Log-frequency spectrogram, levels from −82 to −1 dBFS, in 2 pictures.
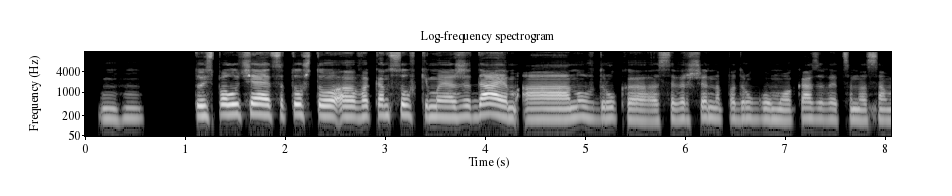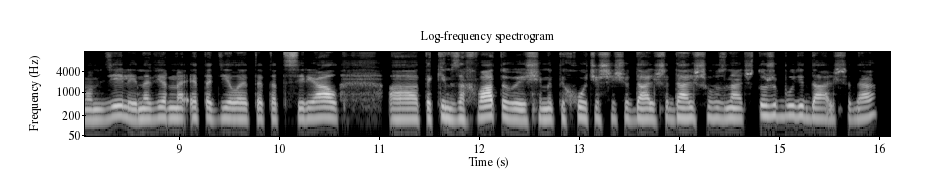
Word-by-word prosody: Мгм. 165 +1 -9 0.5
То - - +1
есть, 195 -2 +5
получается 215 -1 +6
то, 215 +3 +3
что, 195 -1 +4
а, 185 -1 +4
в 175 - -7
оконцовке 200 +1 +1
мы 185 -1 +1
ожидаем, 190 0 +6
а 160 0 +3
оно 180 +2 -3
вдруг, 170 0 -7
э, 145 -2 -2
совершенно 165 +3 -4
по-другому 160 -1 -6
оказывается 155 0 -5
на 150 -1 -4
самом 150 -1 -3
деле. 185 -1 -2
И, 150 - -4
наверно, 170 +1 -4
это 170 0 -5
делает 160 0 -5
этот 160 -1 -8
сериал, 170 +1 +1 0.5
а, 160 0 -2
таким 165 +1 -4
захватывающим, 160 -2 -1
и - - -9
ты 160 - -12
хочешь 165 -1 -6
ещё 160 +1 -8
дальше, 160 +1 -3
дальше 170 +2 -2
узнать, 170 -1 -5
что 205 - -5
же 200 +1 -5
будет 195 0 -5
дальше, 165 -2 -5
да? 175 +5 -5
165 Hz, 155 wpm, -23 LUFS, 160-185 Hz, 0.5 s, получается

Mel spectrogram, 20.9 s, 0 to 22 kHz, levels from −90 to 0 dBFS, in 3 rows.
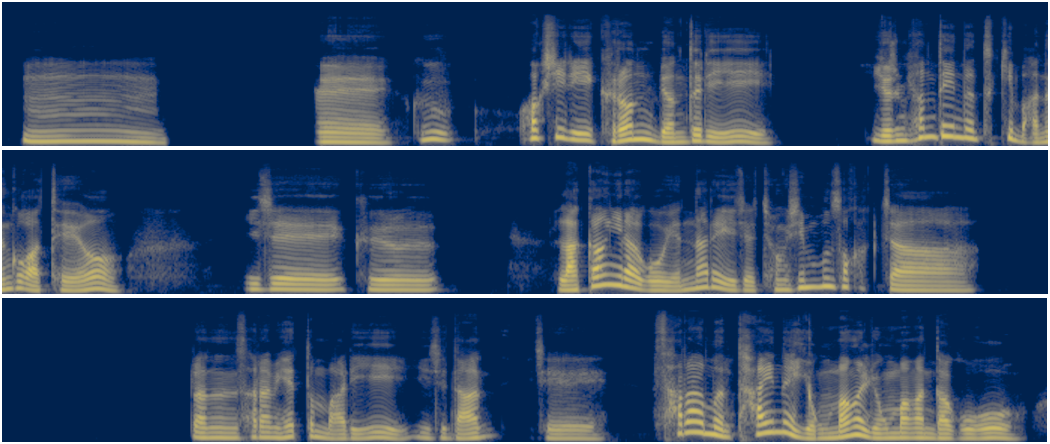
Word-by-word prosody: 음. 145 -4 -3 1.0
네. 120 -4 0
그 190 -1 -3 0.4
확실히 230 -6 +2
그런 175 +6 +3
면들이 130 -3 0 0.7
요즘 160 0 +2
현대인들은 255 - +2
특히 - - -3
많은 120 +5 -3
것 175 - -1
같아요. 120 +2 +1 0.8
이제 140 -3 0
그 130 -1 -2 0.8
라깡이라고 145 - +4
옛날에 170 - -1
이제 125 -2 -3
정신분석학자 130 - -2 1.7
라는 135 -1 0
사람이 140 +1 -2
했던 160 +1 -3
말이 120 +1 -4
이제 130 -2 -9
난 125 +7 0 0.3
이제 115 -2 -6 0.3
"사람은 250 - +3
타인의 245 - +3
욕망을 150 - +4
욕망한다"고. 125 -3 +1
135 Hz, 210 characters per minute, -23 LUFS, 125-165 Hz, 1.7 s, 라깡이라고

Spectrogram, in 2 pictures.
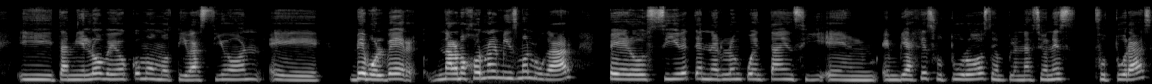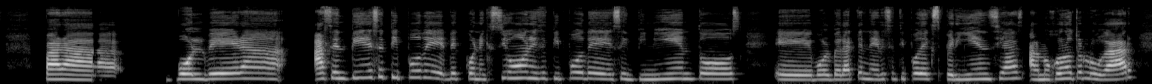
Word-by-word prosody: y 225 -1 -4
también 220 +1 -2
lo 260 +1 +2
veo 240 -1 -4
como 255 -1 -4
motivación, 220 +2 -3
eh, 195 -3 -6 0.3
de 260 +5 +6
volver, 230 -3 +2 0.3
a 250 - +6
lo 255 - +6
mejor 280 +2 +1
no 310 - 0
al 315 - -2
mismo 290 0 -2
lugar, 235 -6 0 0.3
pero 235 -3 +1
sí 245 +2 +4
de 260 +1 0
tenerlo 240 -3 -6
en 245 0 -6
cuenta 240 -1 -5
en 235 -1 -5
sí, 215 -1 -1
en 200 -2 -5
en 210 0 -6
viajes 230 +4 -2
futuros, 235 +3 -3
en 220 -3 -8
planeaciones 220 +4 0
futuras, 230 +6 -2 0.4
para 230 -2 +7 0.8
volver 250 +1 +4
a 265 -2 -1 0.3
a 255 +1 +8
sentir 290 +2 -1
ese 345 +2 +2
tipo 320 0 -6
de 290 -5 -2
de 255 0 -6
conexión, 285 +4 +1
ese 275 -1 -3
tipo 275 +2 -6
de 255 -3 -1
sentimientos, 250 +1 -1 0.3
eh, 220 -1 0
volver 225 0 -3
a 225 +1 0
tener 245 -4 -5
ese 245 +1 -5
tipo 255 +1 -4
de 255 - +4
experiencias, 250 +4 +1
a 230 - +3
lo - - -2
mejor 225 +3 0
en 270 - +3
otro 280 +1 -5
lugar, 240 +4 +5
240 Hz, 155 wpm, -24 LUFS, 225-260 Hz, 0.8 s, a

